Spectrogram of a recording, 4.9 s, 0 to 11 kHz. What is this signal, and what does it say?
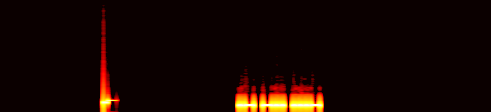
Morse code, heard as a keyed tone, about 40 wpm, 700 Hz. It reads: ADV
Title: All Cut Numbers - 3-Digit 40wpm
